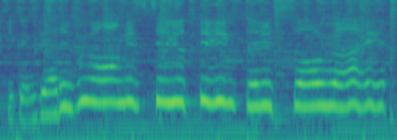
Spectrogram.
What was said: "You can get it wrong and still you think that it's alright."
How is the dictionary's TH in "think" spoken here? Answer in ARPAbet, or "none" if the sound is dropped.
TH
